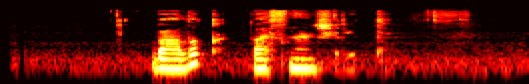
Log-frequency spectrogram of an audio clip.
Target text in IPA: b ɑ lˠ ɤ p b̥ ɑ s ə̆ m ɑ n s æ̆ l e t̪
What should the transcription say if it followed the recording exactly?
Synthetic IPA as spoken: b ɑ lˠ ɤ q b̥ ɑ s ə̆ n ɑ n ʃ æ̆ l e t̪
